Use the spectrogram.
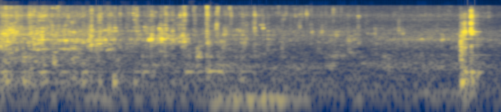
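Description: Leftover soaking water from lentils, starchy rice water and curdled milk are poured into a container, giving a splashing, gurgling liquid rush that tapers off, followed by a brief sharp knock at the end.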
